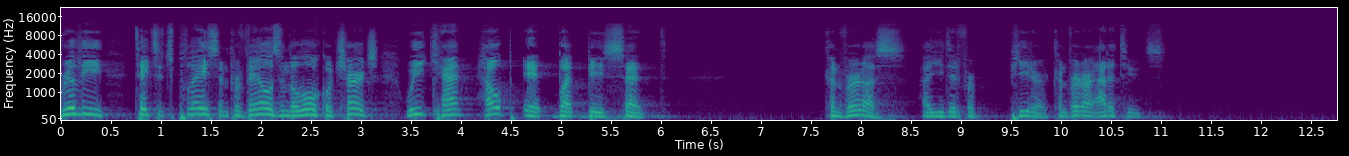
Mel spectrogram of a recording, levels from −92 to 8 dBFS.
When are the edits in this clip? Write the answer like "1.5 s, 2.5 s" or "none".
7.5 s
